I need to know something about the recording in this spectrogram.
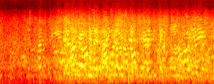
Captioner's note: excited chatter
